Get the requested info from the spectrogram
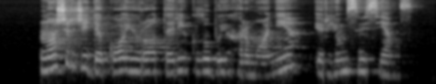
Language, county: Lithuanian, Vilnius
